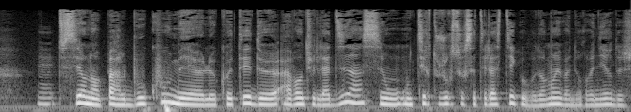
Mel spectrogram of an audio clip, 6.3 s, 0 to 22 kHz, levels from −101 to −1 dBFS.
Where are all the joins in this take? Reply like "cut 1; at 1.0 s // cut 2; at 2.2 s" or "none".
none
